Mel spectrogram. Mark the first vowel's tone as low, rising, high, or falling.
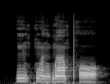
high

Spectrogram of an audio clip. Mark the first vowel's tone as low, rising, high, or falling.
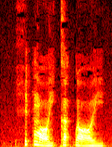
high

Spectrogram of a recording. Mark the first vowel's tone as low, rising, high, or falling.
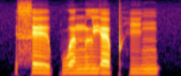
falling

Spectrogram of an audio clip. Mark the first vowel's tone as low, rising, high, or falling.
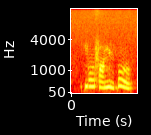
high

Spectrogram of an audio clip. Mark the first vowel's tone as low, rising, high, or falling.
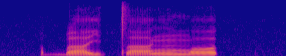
rising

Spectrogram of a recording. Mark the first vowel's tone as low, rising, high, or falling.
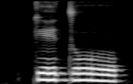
high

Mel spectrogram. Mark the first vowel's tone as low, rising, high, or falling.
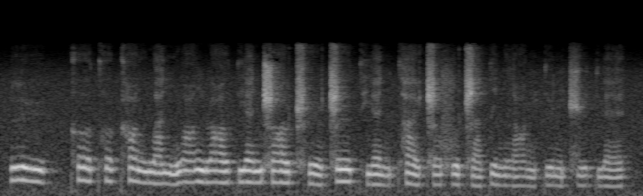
falling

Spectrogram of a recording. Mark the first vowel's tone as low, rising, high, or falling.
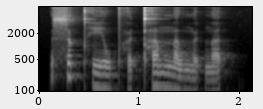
high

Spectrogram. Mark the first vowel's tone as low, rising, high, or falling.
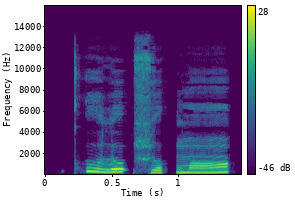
falling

